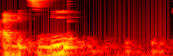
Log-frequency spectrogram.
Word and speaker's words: Abitibi: Donc on voit qu'il y a une certaine transfiguration au niveau de l'expression et de la prononciation qui nous fait que maintenant, du moins au Québec, on le prononce Abitibi.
